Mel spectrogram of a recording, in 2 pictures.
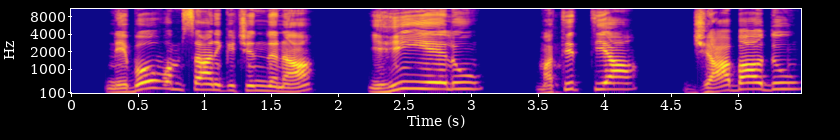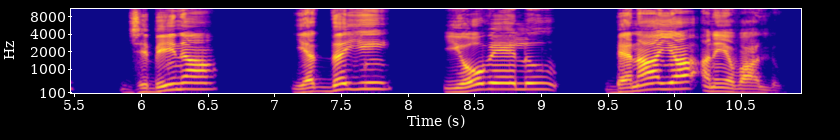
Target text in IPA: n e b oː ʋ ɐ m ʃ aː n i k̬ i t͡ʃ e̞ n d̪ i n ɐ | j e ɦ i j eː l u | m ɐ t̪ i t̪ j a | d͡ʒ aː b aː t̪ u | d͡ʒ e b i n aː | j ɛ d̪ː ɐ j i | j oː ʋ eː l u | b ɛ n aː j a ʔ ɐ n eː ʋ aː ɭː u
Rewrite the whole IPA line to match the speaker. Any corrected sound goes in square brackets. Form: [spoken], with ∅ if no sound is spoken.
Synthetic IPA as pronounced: n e b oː ʋ ɐ m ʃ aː n i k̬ i t͡ʃ e̞ n d̪ i n ɐ | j e ɦ i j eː l u | m ɐ t̪ i t̪ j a | d͡ʒ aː b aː [d̪] u | d͡ʒ e b i n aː | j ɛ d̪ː ɐ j i | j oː ʋ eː l u | b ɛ n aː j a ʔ ɐ n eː ʋ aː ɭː u

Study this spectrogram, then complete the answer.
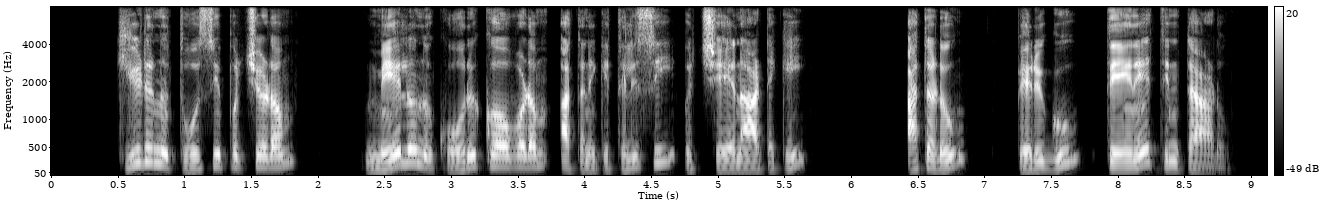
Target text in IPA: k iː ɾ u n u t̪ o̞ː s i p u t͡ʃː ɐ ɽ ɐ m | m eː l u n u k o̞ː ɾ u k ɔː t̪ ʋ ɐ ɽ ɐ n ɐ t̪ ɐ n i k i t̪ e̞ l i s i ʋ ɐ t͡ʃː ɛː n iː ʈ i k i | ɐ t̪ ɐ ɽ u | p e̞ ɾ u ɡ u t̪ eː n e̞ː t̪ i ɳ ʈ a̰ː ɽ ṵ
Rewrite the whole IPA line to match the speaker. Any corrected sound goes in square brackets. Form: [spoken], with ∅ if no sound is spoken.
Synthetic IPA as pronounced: k iː [ɽ] u n u t̪ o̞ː s i p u t͡ʃː ɐ ɽ ɐ m | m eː l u n u k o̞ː ɾ u k ɔː [∅] ʋ ɐ ɽ ɐ [m] ɐ t̪ ɐ n i k i t̪ e̞ l i s i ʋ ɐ t͡ʃː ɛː n [aː] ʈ i k i | ɐ t̪ ɐ ɽ u | p e̞ ɾ u ɡ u t̪ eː n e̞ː t̪ i ɳ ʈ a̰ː ɽ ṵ

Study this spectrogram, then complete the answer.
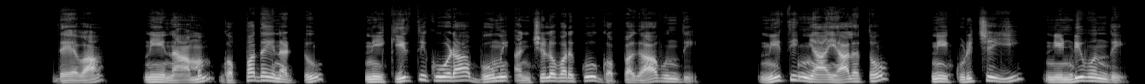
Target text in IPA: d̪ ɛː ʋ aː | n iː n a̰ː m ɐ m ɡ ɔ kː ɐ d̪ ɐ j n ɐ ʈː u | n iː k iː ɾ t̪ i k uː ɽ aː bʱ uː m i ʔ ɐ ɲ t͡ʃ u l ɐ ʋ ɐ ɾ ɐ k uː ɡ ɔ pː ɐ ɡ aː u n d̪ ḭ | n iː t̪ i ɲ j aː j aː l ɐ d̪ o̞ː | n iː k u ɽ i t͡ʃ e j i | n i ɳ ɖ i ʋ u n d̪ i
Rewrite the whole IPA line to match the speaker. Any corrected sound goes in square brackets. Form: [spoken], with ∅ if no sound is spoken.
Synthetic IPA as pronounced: d̪ ɛː ʋ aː | n iː n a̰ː m ɐ m ɡ ɔ [pː] ɐ d̪ ɐ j n ɐ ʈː u | n iː k iː ɾ t̪ i k uː ɽ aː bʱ uː m i ʔ ɐ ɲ t͡ʃ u l ɐ ʋ ɐ ɾ ɐ k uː ɡ ɔ pː ɐ ɡ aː u n d̪ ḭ | n iː t̪ i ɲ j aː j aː l ɐ [t̪] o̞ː | n iː k u ɽ i t͡ʃ e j i | n i ɳ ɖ i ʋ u n d̪ i

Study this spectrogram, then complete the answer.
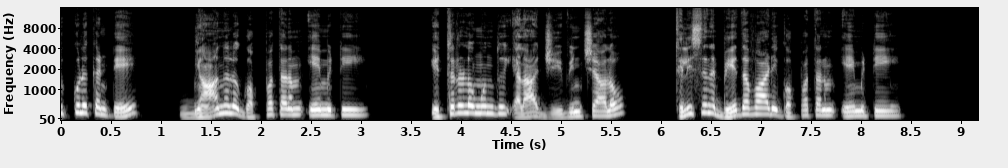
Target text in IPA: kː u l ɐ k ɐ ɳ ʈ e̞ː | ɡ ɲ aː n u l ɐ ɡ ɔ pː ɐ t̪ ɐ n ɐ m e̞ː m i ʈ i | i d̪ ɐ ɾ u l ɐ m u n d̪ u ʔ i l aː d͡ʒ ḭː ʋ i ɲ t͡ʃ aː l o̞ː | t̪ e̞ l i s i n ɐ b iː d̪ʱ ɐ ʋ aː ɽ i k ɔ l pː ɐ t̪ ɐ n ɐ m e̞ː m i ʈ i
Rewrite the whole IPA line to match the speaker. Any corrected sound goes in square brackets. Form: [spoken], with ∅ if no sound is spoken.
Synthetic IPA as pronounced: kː u l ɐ k ɐ ɳ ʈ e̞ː | ɡ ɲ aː n u l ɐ ɡ ɔ pː ɐ t̪ ɐ n ɐ m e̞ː m i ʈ i | i [t̪] ɐ ɾ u l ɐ m u n d̪ u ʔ [ɛ] l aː d͡ʒ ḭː ʋ i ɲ t͡ʃ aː l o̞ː | t̪ e̞ l i s i n ɐ b iː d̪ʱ ɐ ʋ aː ɽ i [ɡ] ɔ [∅] pː ɐ t̪ ɐ n ɐ m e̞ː m i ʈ i

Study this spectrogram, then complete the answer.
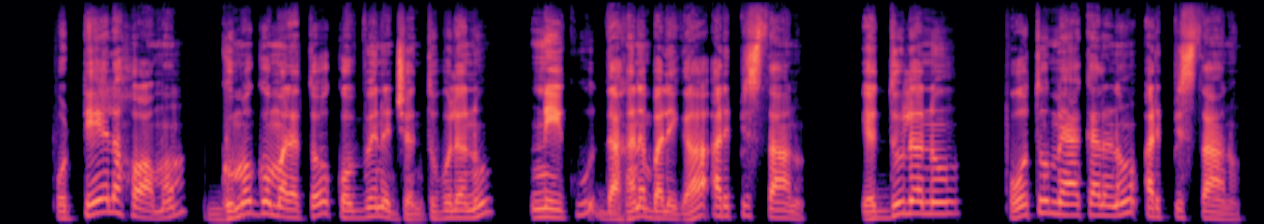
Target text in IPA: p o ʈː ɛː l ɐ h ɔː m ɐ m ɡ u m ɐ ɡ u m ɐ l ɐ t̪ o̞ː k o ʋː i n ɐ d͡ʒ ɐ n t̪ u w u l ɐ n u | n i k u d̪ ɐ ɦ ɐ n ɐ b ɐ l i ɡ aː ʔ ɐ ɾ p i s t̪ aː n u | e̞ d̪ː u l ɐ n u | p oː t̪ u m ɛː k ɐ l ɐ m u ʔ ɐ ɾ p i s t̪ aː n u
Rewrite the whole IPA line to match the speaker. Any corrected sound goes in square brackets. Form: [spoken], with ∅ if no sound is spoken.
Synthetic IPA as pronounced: p o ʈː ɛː l ɐ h ɔː m ɐ m ɡ u m ɐ ɡ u m ɐ l ɐ t̪ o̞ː k o ʋː i n ɐ d͡ʒ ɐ n t̪ u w u l ɐ n u | n [iː] k u d̪ ɐ ɦ ɐ n ɐ b ɐ l i ɡ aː ʔ ɐ ɾ p i s t̪ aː n u | e̞ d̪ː u l ɐ n u | p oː t̪ u m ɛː k ɐ l ɐ [n] u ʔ ɐ ɾ p i s t̪ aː n u

